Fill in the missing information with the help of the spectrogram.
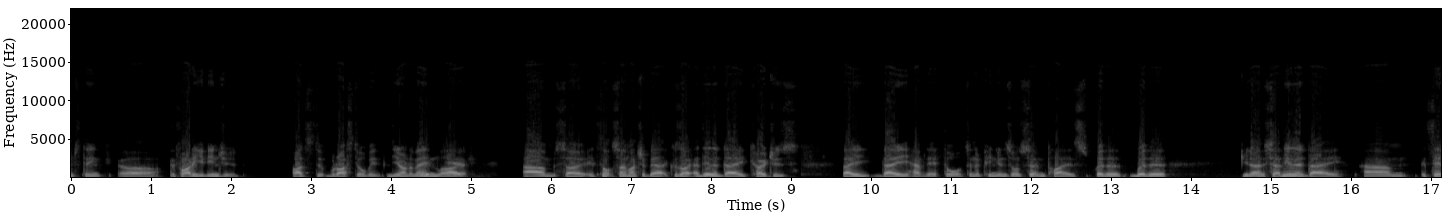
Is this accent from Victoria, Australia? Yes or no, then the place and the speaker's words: no; Sydney, New South Wales, Australia; my hometown of Sydney, so I had all my good schoolmates there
